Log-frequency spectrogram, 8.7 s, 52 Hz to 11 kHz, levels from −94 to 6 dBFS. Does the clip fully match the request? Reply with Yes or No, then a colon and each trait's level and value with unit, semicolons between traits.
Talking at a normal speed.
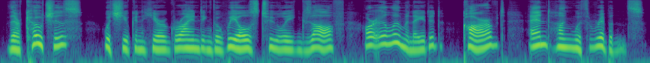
No: slow, 130 wpm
